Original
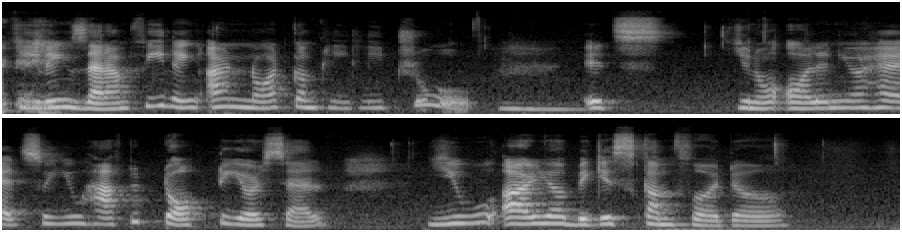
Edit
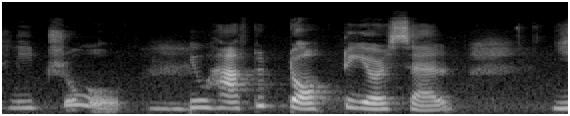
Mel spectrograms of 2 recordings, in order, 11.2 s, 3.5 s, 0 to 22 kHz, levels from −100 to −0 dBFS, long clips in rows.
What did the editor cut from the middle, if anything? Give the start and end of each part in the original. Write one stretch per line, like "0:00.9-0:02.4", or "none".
0:03.2-0:05.9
